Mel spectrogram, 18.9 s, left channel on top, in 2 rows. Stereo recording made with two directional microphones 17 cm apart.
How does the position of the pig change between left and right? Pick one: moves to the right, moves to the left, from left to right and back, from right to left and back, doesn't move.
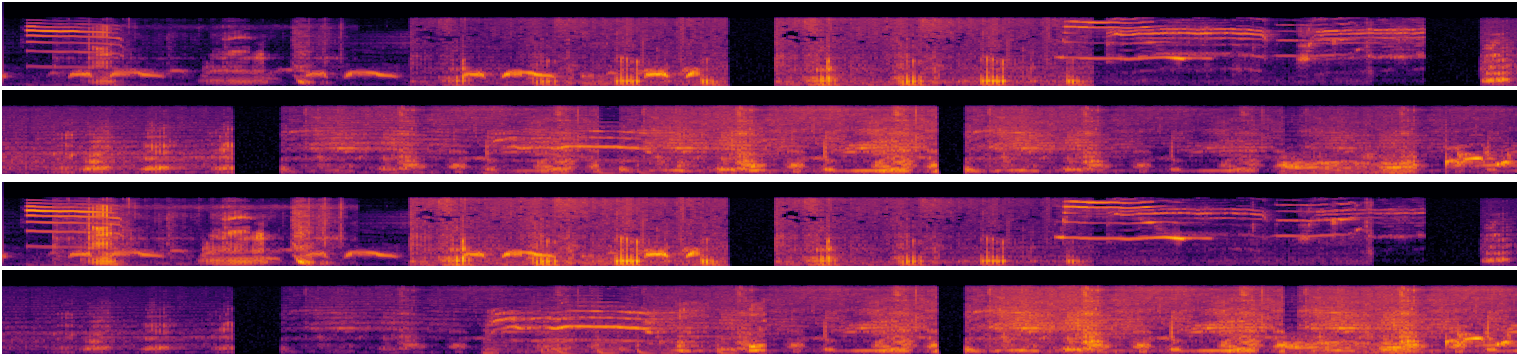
from right to left and back.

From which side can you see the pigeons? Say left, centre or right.
centre.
